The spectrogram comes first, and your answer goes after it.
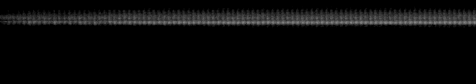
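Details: Grasshoppers in a long relaxation recording without music: a thin, very high-pitched pulsing trill, rapid even beats that swell in loudness over the first second and then hold steady, with no other sounds.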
